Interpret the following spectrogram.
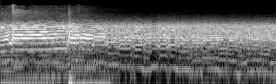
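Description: Live rock band playing; about half a second in the bass and drums drop out, leaving electric guitar sounding on its own.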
